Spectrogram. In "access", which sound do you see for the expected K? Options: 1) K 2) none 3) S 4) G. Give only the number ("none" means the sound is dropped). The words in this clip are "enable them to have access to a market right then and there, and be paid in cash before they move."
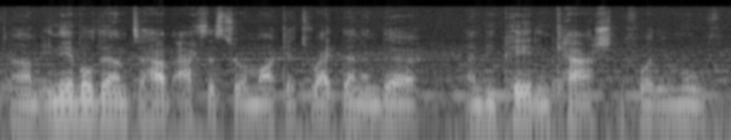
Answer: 1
